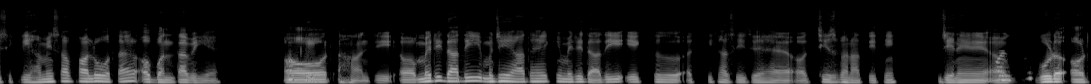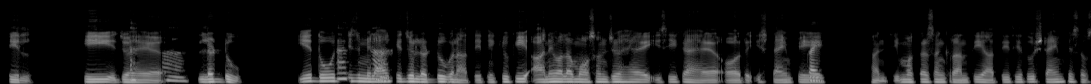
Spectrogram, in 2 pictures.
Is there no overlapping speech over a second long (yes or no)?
yes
